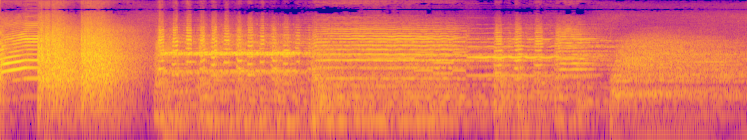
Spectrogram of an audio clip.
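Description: A gunshot fired in through a window: two loud, sharp blasts at the very start, followed by a long, sustained ringing tonal passage.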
